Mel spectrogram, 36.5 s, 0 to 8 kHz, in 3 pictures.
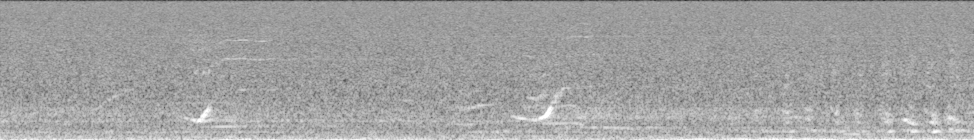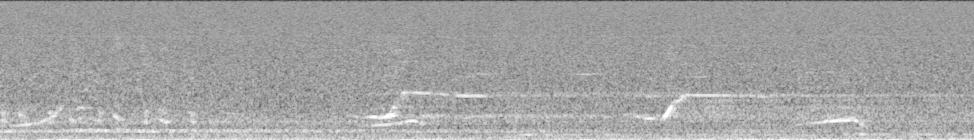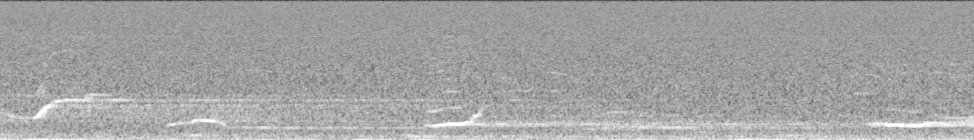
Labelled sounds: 2.7	3.1	humpback whale, 1.9 to 3.3 kHz
6.6	7.2	humpback whale, 0.80 to 1.2 kHz
17.2	18.3	humpback whale, 0.83 to 1.1 kHz
20.5	21.2	humpback whale, 0.80 to 1.0 kHz
24.9	25.7	humpback whale, 0.80 to 1.0 kHz

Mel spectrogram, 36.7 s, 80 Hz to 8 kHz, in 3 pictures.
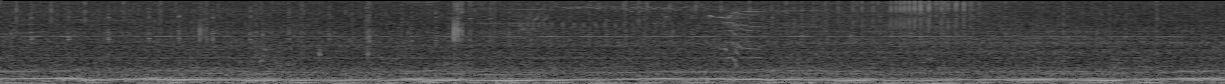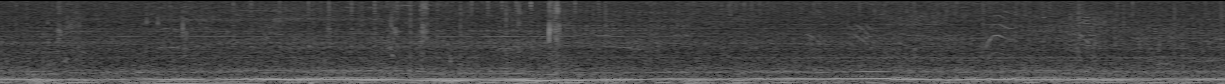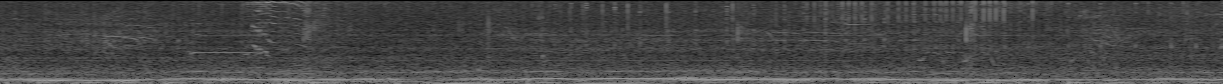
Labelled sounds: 7.0	8.3	killer whale, southern Alaska resident, 1.0 to 6.1 kHz
18.1	18.8	killer whale, southern Alaska resident, 1.2 to 4.2 kHz
20.7	21.1	killer whale, southern Alaska resident, 1.8 to 3.7 kHz
22.1	22.5	killer whale, southern Alaska resident, 1.9 to 5.0 kHz
25.5	27.8	killer whale, southern Alaska resident, 1.0 to 8.0 kHz
32.1	34.7	killer whale, southern Alaska resident, 0.52 to 4.3 kHz
35.2	36.2	killer whale, southern Alaska resident, 1.7 to 5.9 kHz

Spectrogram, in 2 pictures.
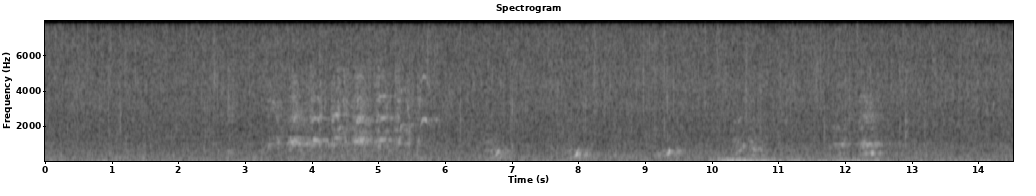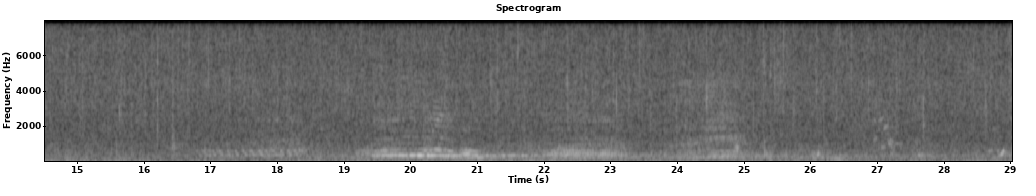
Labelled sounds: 3.3	4.3	humpback whale, 0.78 to 2.7 kHz
4.6	5.5	humpback whale, 1.8 to 3.8 kHz
12.2	12.6	humpback whale, 0.81 to 2.8 kHz
19.5	19.8	humpback whale, 1.2 to 1.3 kHz
20.3	20.6	humpback whale, 2.5 to 2.8 kHz
24.4	24.9	humpback whale, 1.2 to 1.5 kHz

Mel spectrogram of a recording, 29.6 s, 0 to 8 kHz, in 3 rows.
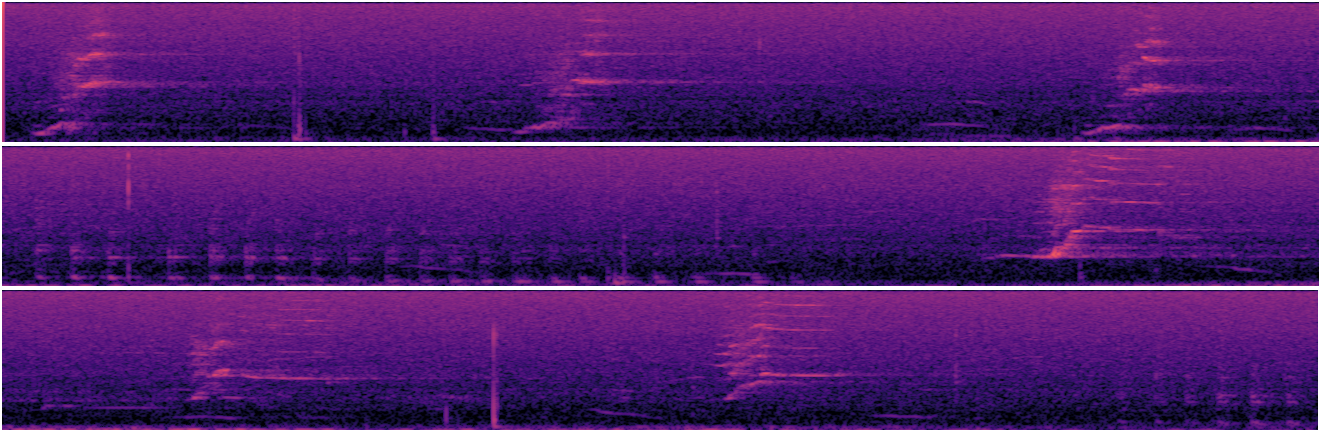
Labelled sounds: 0.5	1.0	humpback whale, 1.1 to 4.4 kHz
4.3	4.8	humpback whale, 1.2 to 5.6 kHz
8.4	9.0	humpback whale, 0.80 to 2.6 kHz
17.6	18.9	humpback whale, 0.80 to 7.5 kHz
21.2	22.3	humpback whale, 0.90 to 5.4 kHz
25.0	26.0	humpback whale, 0.80 to 6.0 kHz

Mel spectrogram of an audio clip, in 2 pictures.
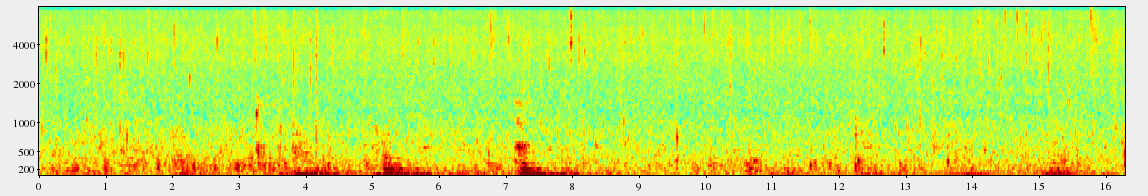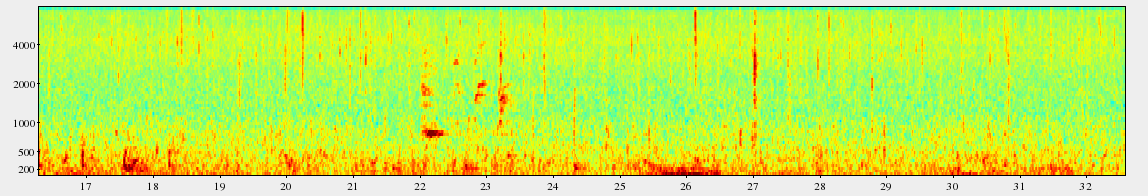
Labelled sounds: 22.1	22.4	humpback whale, 0.78 to 1.0 kHz

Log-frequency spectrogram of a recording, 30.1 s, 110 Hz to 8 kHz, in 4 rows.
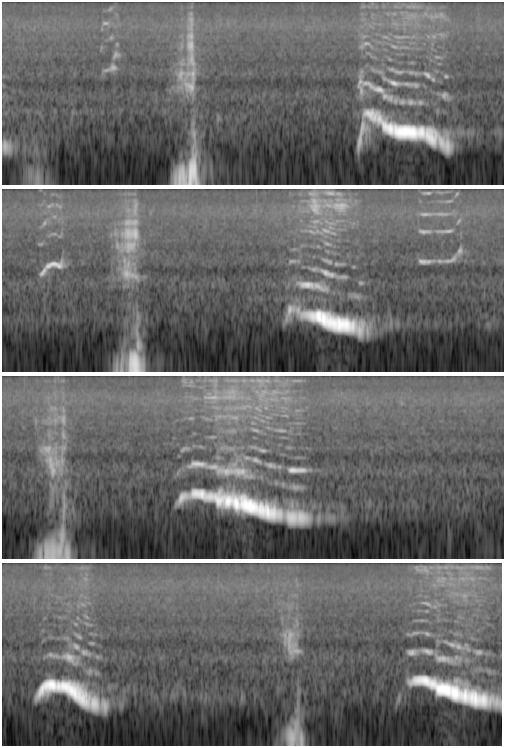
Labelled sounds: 1.5	2.9	humpback whale, 1.0 to 1.9 kHz
5.2	6.8	humpback whale, 0.78 to 7.8 kHz
8.0	8.5	humpback whale, 1.0 to 5.6 kHz
9.2	9.6	humpback whale, 0.94 to 1.2 kHz
11.9	12.9	humpback whale, 0.78 to 7.3 kHz
13.7	14.5	humpback whale, 1.3 to 7.4 kHz
15.6	16.0	humpback whale, 0.81 to 1.6 kHz
17.6	19.6	humpback whale, 0.78 to 7.8 kHz
23.2	24.0	humpback whale, 0.78 to 2.2 kHz
26.7	27.1	humpback whale, 0.97 to 1.7 kHz
28.6	30.0	humpback whale, 0.78 to 7.4 kHz

